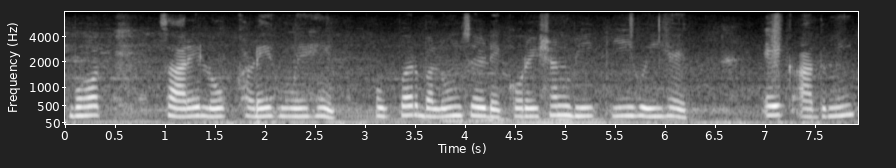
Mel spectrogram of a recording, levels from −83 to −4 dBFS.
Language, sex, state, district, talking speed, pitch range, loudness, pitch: Hindi, female, Madhya Pradesh, Dhar, 120 wpm, 215-235 Hz, -14 LUFS, 225 Hz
